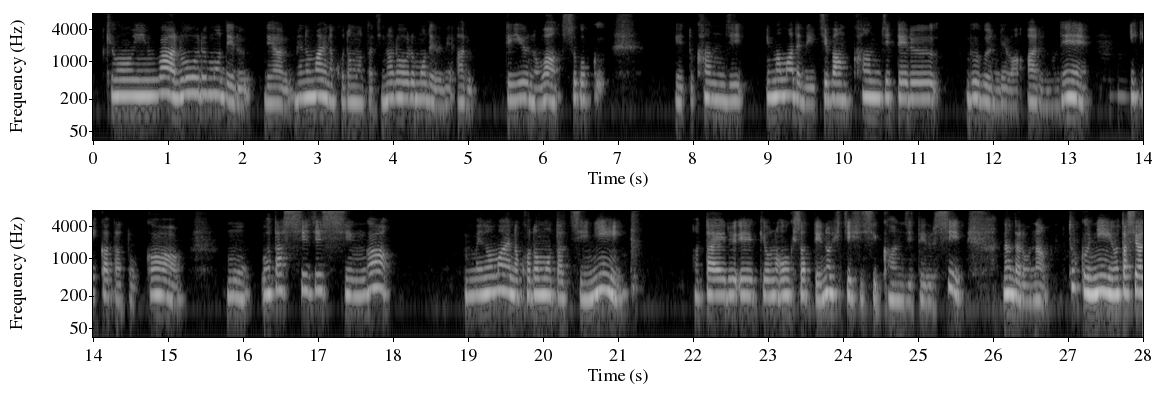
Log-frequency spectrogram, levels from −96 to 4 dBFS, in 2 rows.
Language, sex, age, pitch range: Japanese, female, 20-39, 185-225 Hz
